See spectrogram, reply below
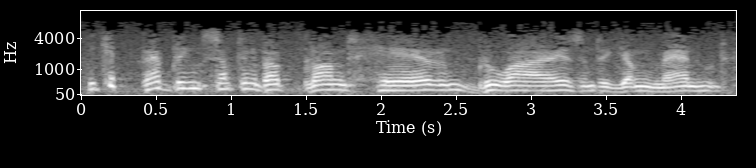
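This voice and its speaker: An actor playing a worried, earnest country physician, speaking formally and a little hesitantly in 1940s radio drama style. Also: male voice, on the high side, steady tone, moderate pace, close to an everyday voice. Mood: grave, urgent. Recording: dull, hissy old radio recording.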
